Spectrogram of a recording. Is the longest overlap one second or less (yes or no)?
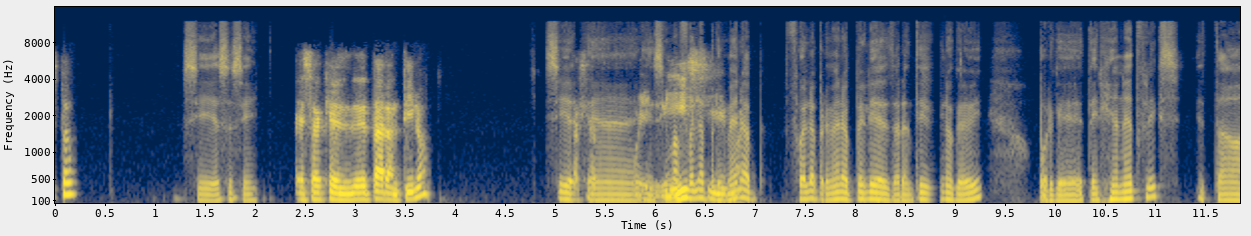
no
